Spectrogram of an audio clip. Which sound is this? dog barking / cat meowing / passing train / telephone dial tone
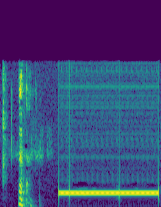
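telephone dial tone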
